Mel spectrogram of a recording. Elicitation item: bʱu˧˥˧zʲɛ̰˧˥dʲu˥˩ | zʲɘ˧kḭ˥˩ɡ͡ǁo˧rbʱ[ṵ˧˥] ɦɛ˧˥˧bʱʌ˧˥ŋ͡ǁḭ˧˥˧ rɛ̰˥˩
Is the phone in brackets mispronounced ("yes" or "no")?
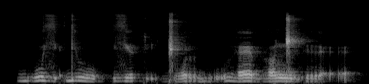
no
